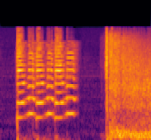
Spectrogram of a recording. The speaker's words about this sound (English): He comes with an annoying cannon and a horn sound.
